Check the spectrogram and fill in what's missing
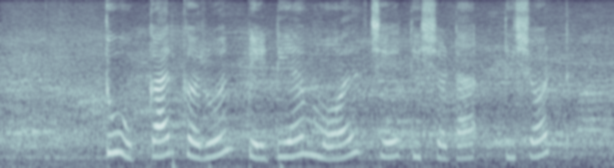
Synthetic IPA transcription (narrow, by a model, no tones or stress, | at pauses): t̪ũːupkaɾkəɾuːnpeʈiemːɔlt͡ɕeʈi | ʈiɕəɾʈ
